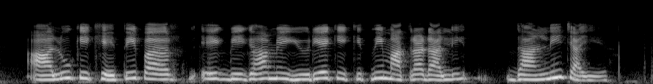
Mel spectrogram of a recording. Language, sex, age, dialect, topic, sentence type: Hindi, female, 41-45, Garhwali, agriculture, question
